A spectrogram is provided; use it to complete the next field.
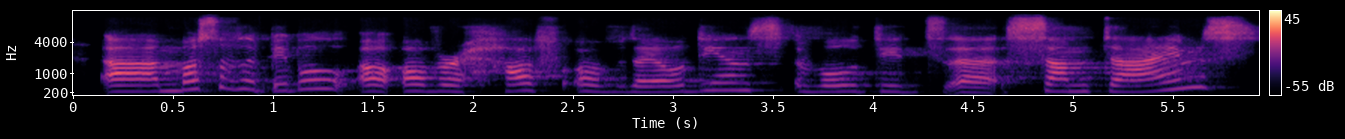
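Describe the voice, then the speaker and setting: Raised and projected, a high-pitched woman's voice with a Greek accent carries lively intonation at a fairly slow pace, with hardly any pauses. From Greece. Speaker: workshop moderator. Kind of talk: panel discussion.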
